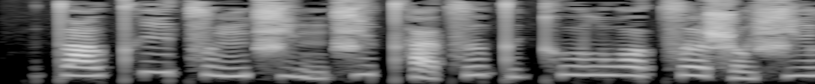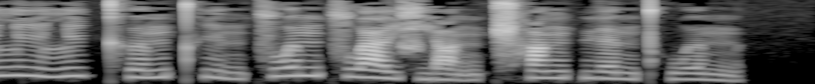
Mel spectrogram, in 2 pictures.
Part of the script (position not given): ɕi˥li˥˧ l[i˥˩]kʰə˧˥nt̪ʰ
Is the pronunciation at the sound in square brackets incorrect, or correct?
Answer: correct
